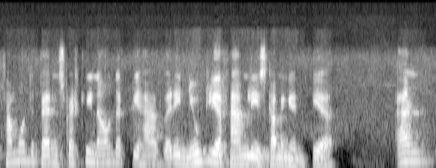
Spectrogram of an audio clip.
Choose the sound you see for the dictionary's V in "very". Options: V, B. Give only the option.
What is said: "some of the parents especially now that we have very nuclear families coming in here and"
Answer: V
